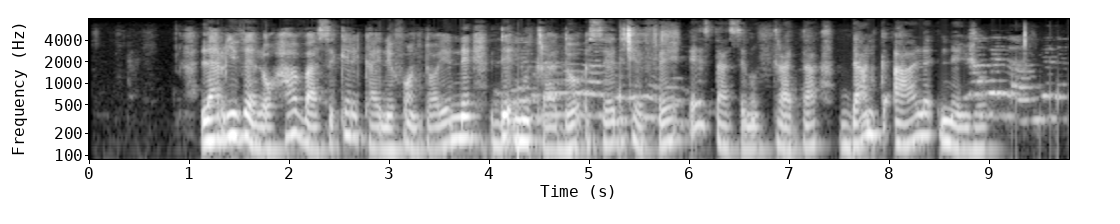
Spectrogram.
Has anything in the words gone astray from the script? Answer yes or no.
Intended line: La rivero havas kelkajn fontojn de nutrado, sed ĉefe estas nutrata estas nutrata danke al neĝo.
yes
